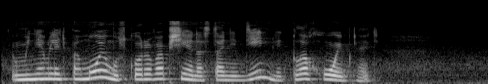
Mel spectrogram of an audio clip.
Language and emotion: Russian, angry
